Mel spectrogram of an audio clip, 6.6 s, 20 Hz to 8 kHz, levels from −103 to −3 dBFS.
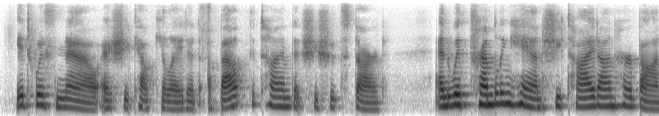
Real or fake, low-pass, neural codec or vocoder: fake; 7.2 kHz; codec, 16 kHz in and 24 kHz out, 1 kbps, XY-Tokenizer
